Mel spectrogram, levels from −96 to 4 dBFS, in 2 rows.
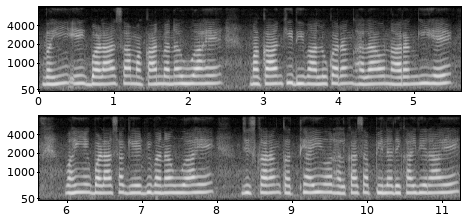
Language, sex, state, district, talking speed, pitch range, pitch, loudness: Hindi, female, Maharashtra, Aurangabad, 180 wpm, 260-275 Hz, 265 Hz, -14 LUFS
